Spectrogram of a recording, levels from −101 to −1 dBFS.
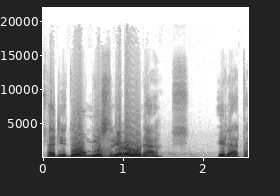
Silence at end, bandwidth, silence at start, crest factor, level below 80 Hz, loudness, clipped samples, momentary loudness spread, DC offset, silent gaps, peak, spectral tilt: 0 s; 12 kHz; 0.05 s; 12 dB; -38 dBFS; -18 LUFS; under 0.1%; 9 LU; under 0.1%; none; -8 dBFS; -7.5 dB/octave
